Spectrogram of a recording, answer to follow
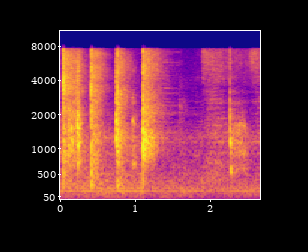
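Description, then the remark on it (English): Someone slaps a watermelon with an open hand before cutting it up: four sharp, fairly loud smacks in a steady rhythm, then a pause and one more slap, with no talking. “Somebody's hitting a watermelon over here.”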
